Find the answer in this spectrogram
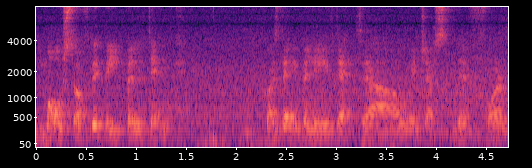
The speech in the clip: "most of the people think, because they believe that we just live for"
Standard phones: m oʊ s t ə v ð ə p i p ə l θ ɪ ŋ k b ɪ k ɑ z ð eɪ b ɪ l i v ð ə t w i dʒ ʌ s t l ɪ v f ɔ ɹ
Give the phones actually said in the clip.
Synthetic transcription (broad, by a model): m oʊ s t ə v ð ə p i p ə l t ɪ ŋ k b ɪ k ɑ z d eɪ b ɪ l i v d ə t w i dʒ ʌ s t l ɪ v f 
